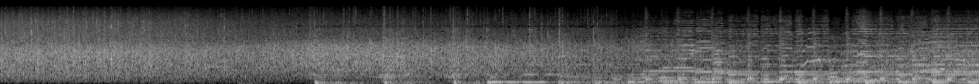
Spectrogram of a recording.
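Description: Loud, sustained audience applause fills the whole recording, a dense wash of clapping, while instruments begin playing underneath it partway through, with tonal notes rising out of the noise.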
